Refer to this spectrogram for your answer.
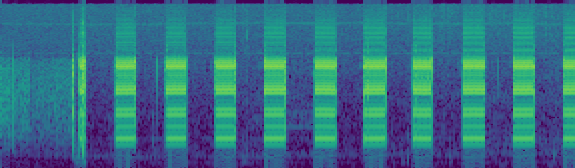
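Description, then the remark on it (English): A brief burst of a telephone power ring, then a steady run of about ten evenly spaced, buzzy ringtone pulses, clear and fairly loud, with no talking. “There's another case where you hear a power ring on Intercept, this time alongside the audible ringtone.”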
